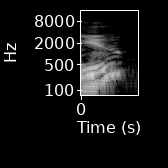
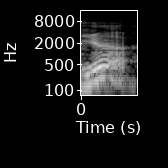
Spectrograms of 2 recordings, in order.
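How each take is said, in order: First: The word is said with a full vowel. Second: The word is said with its vowel reduced. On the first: "that's how we pronounce them sometimes" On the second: "most of the time, we pronounce them differently"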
